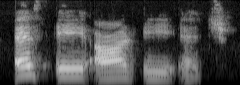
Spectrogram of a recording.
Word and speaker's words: Sarah: S-A-R-A-H, Sarah. The first one is a diphthong. Sarah.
